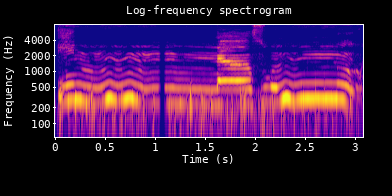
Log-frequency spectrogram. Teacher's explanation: Nun mati bertemu nun, idgham ma'al guna, dengung dekat sini, dengung yang sempurna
